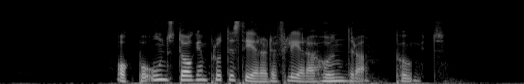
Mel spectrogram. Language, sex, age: Swedish, male, 32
